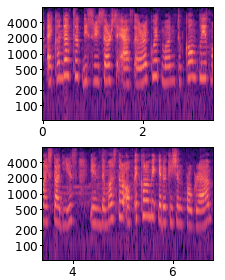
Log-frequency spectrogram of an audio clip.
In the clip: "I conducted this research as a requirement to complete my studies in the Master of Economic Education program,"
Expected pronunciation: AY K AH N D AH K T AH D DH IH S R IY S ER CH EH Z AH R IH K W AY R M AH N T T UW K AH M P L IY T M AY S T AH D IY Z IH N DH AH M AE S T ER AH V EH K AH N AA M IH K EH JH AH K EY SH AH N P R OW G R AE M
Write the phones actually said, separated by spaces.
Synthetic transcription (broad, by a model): AY K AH N D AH K T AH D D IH S R IY S ER CH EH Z AH R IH K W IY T M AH N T T UW K AH M P L IY T M AY S T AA D IY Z IH N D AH M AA S T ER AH F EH K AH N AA M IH K EH JH AH K EY SH AH N P R OW G R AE M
